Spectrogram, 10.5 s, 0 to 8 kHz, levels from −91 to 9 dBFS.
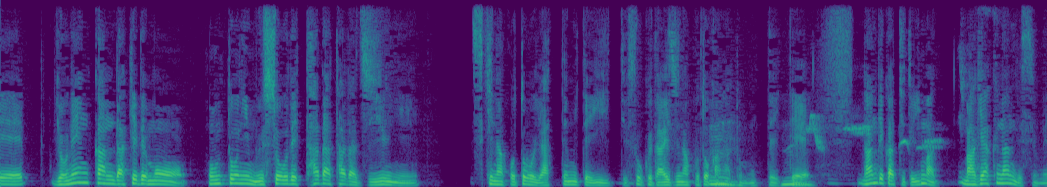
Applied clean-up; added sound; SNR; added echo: neural mask model RNNoise.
